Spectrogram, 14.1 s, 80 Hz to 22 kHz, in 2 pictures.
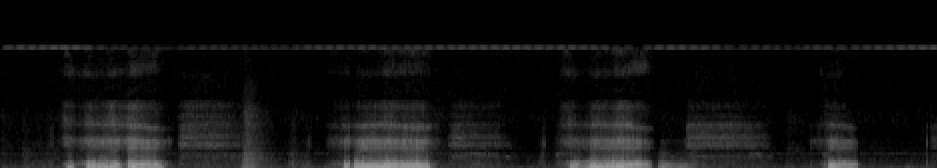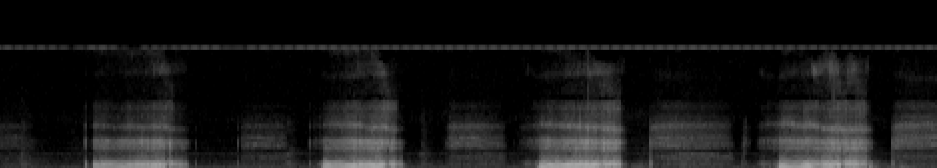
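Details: Repeated voiced, rattly breathing noises about every two seconds, about 34 a minute, in a quiet room: baby snoring.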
